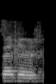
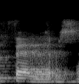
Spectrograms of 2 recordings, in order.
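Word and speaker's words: Fedder: while so what is feathers all about I feel like I keep pronouncing feathers you know like the the feathers of of a bird no but it's feather um okay where are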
